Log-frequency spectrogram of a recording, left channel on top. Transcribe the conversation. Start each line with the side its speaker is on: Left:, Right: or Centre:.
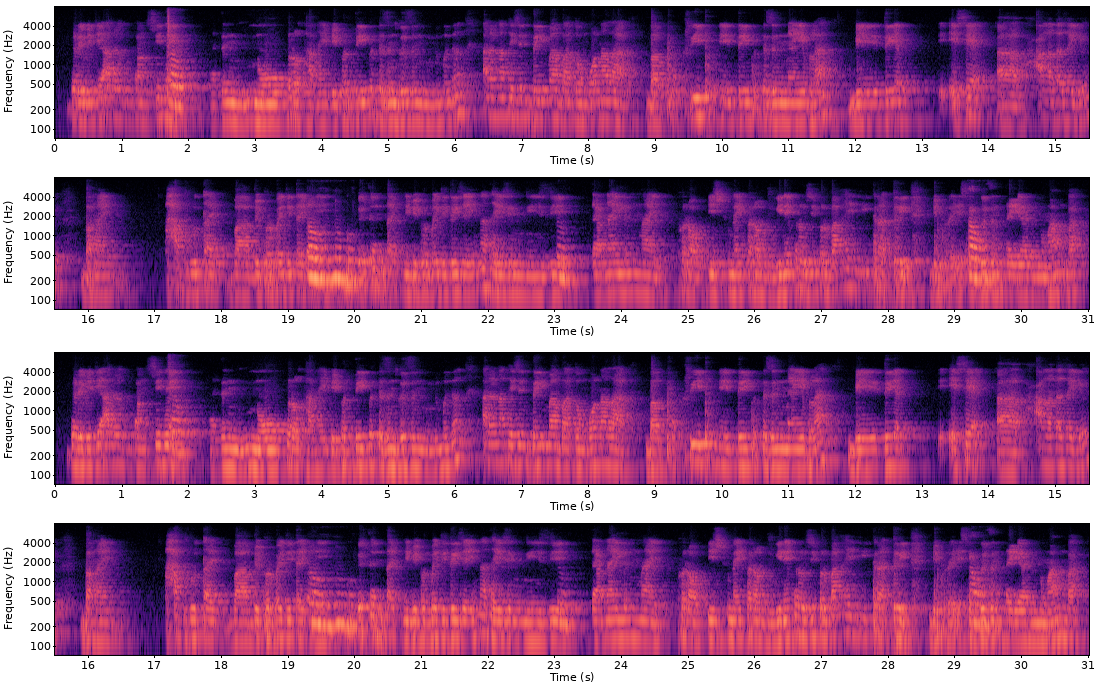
Right: ओरैबायदि आरो बांसिनै
Left: औ
Right: ओ जों न'फोराव थानाय बेफोर दैफोरखो जों गोजों नुनो मोनो आरो नाथ थाय जों दैमा बा दंग'नाला बा फुख्रिफोरनि दैफोरखो जों नायोब्ला बे दैया ए एसे ओ आलादा जायो बाङाय हाब्रु टाइप बा बेब फोरबायदि टाइपनि
Left: औ नंगौ
Right: गोसोन टाइपनि बेफोरबायदि दै जायो नाथाय जों जोंनि जि
Left: औ
Right: जानाय लोंनायफोराव हि सुनायफोराव दुगैनायफोराव जिफोर बाहायग्रा दै बेफोरो एसे
Left: औ
Right: गोजों जायो आरो नङा होमबा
